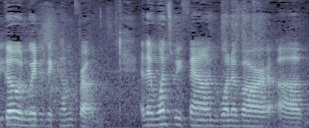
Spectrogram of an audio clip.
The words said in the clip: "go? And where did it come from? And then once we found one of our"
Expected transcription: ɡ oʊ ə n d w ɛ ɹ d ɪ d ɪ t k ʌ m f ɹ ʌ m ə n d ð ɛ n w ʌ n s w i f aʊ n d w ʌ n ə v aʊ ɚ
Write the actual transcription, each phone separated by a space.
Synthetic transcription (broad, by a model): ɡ oʊ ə n w ɛ ɹ d ɪ d ɪ t k ʌ m f ɹ ʌ m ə n ð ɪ n w ʌ n s w i f aʊ n d w ʌ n ə v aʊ ɚ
